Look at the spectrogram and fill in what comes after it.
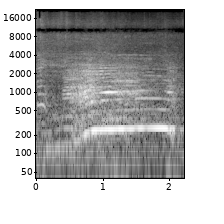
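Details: Agitated cattle coming down off a truck give a single sustained moo, low and steady in pitch, held for well over a second before cutting off, with a softer rising onset.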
